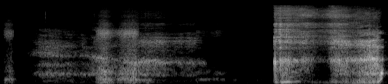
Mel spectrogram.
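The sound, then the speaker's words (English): A drawn-out yawn with long, breathy exhales, a short pause, then a second loud airy breath. No talking. “Y'all see I'm yawning already.”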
